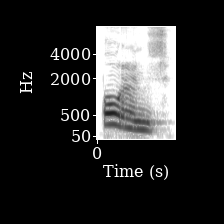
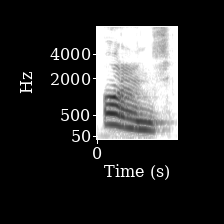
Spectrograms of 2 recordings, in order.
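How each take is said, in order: First: The vowel after the r is dropped. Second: The vowel after the r is dropped.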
